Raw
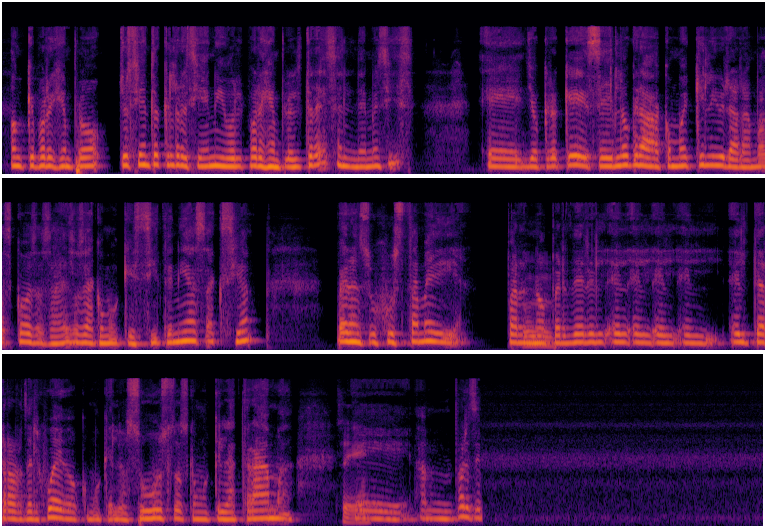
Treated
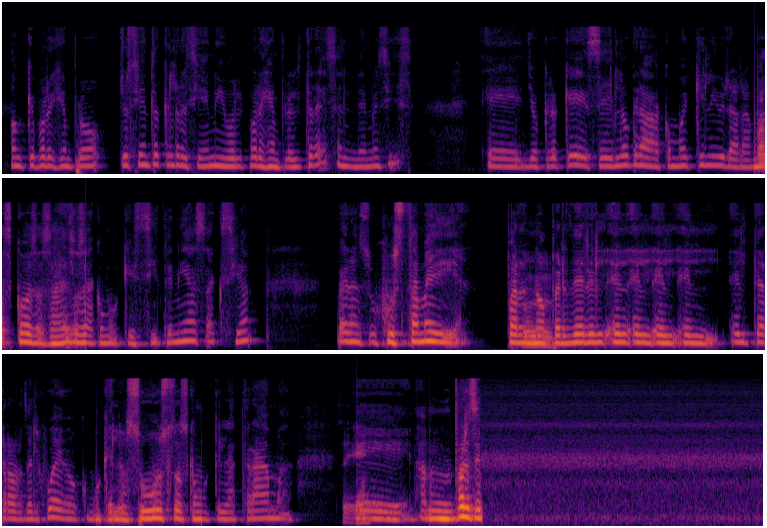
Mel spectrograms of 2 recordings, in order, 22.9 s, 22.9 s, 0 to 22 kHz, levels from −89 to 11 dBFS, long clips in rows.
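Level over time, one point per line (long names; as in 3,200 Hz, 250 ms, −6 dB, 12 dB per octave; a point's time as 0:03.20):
−15 dB
from 0:07.52 −3 dB
from 0:08.46 −11.5 dB
from 0:11.43 −2 dB
from 0:14.78 −10 dB
from 0:16.20 −2 dB
from 0:17.25 −12 dB
from 0:18.80 −1.5 dB
from 0:19.53 +7 dB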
